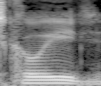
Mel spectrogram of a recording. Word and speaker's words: Khalid: Is that how you say it? Khaled or Khalid? – I think it's Khalid, and then there's DJ Khaled.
